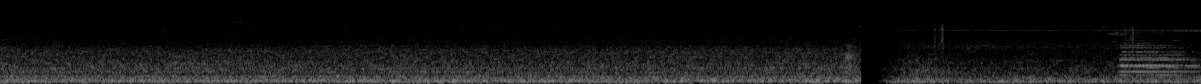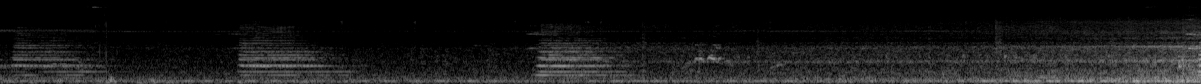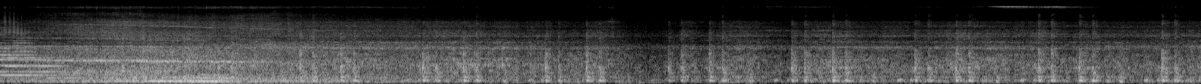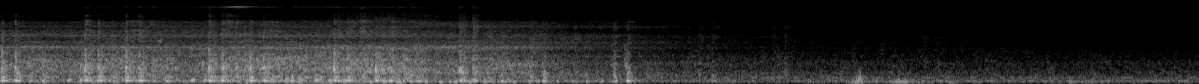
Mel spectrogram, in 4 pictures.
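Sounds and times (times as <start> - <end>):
train horn: 11.2 - 13.0, 14.4 - 15.6, 17.3 - 18.5, 23.8 - 25.8.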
